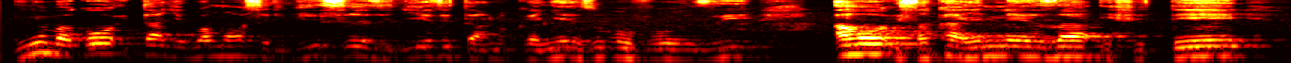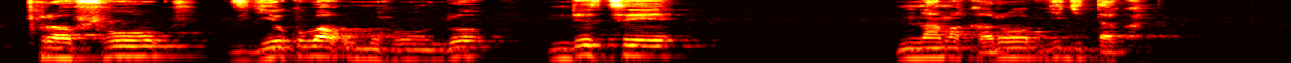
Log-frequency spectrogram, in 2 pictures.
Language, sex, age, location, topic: Kinyarwanda, male, 25-35, Huye, health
